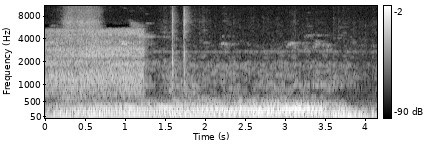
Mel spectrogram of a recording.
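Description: A low, steady machine-like hum in the room, with a faint hiss that stops about a second in and two short clicks about a second and a half in.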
